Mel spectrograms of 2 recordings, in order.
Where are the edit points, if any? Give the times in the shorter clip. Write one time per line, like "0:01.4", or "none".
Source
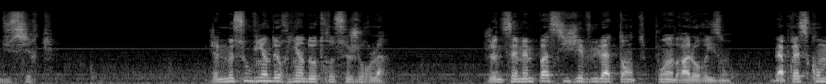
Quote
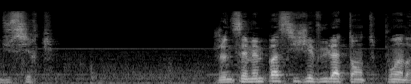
0:02.0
